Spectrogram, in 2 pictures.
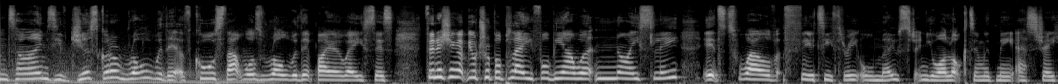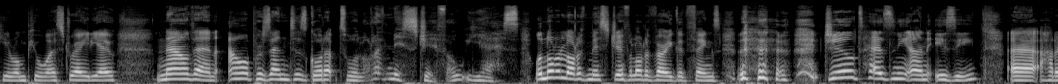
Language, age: English, 20-39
